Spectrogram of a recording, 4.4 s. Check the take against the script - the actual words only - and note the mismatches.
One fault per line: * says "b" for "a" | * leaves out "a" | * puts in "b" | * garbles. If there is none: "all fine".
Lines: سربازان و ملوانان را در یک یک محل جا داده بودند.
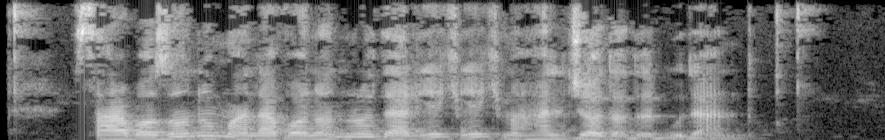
all fine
